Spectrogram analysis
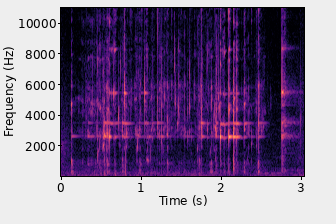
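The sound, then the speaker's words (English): Bitters being stirred into a smoky cocktail in a glass: many quick, light clinks and tinkling scrapes of a spoon against glass with a faint liquid swish, no talk. “Once you've got your bitters in there, give it another little stir.”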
